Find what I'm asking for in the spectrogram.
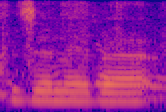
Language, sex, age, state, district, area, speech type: Bodo, female, 30-45, Assam, Udalguri, urban, spontaneous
